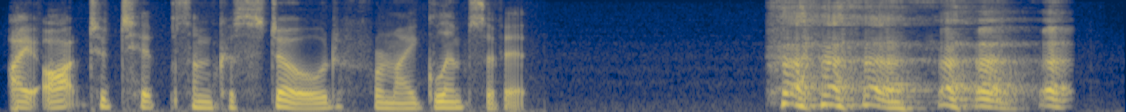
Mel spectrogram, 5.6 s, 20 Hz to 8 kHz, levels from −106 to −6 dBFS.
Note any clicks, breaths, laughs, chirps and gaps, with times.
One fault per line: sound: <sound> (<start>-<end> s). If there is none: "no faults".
sound: laugh (3.8-5.4 s)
